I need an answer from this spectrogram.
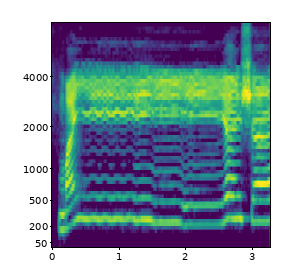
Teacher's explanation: Yu'tika man yasha. Mayyasha, nun mati bertemu dengan ya. Cara bacanya masuk ke ya disertai dengung 2 ketukan. Karena bacaan idgham bi gunnah.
